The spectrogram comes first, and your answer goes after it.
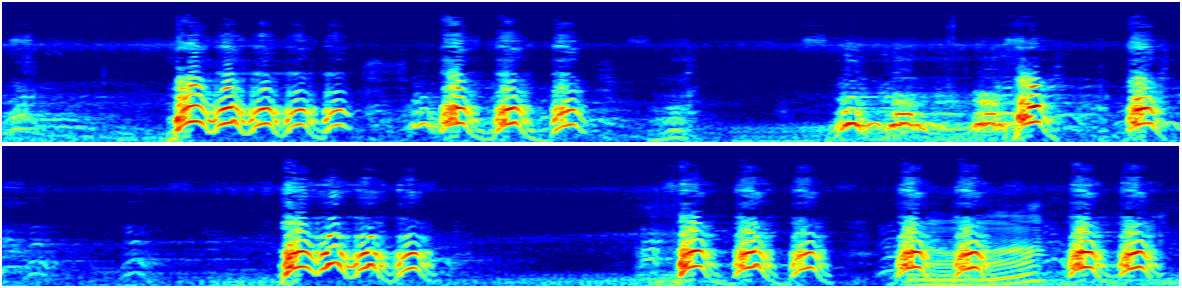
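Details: Aggressive Pomeranian giving clusters of shrill, rapid barks separated by brief silences, bursts of two to four barks each, some yappy and strained.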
